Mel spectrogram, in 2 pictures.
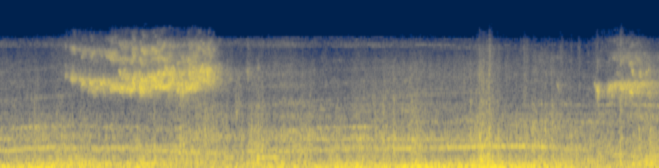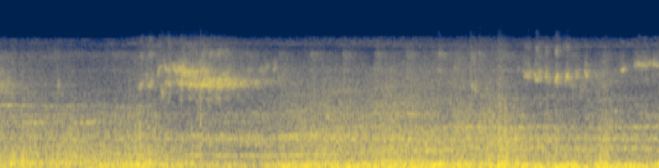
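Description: Go-kart tyres squeal in bursts on the turns.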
